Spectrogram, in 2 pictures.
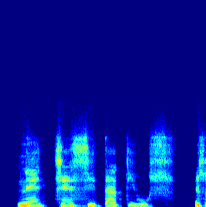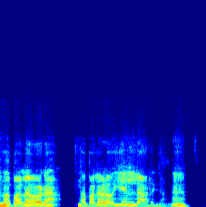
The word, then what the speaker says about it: necessitatibus: Primero, necessitatibus, tilde en la antepenúltima sílaba, necessitatibus, y la C con la E la pronunciamos como che. Necessitatibus, nunca necessitatibus.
